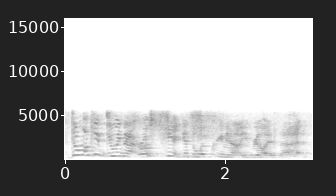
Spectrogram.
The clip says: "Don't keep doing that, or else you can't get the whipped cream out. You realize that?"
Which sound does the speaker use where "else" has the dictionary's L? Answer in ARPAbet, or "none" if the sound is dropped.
none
